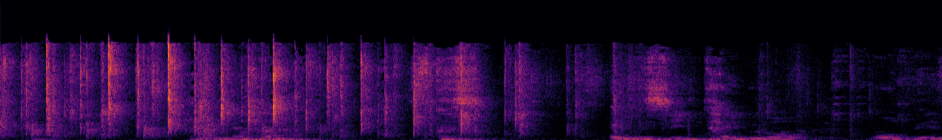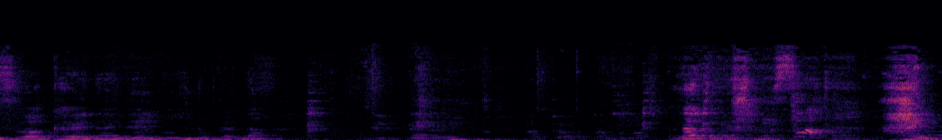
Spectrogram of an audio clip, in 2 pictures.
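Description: A woman sings through a microphone and loudspeakers.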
